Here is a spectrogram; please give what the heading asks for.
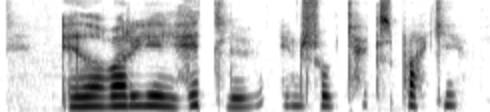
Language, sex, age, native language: Icelandic, female, 15, Icelandic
